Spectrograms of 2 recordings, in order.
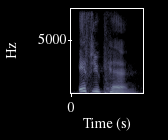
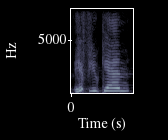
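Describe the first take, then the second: First: Soft, hushed desperation, falling away; hushed begging; desperate plea. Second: High, soft questioning echo; incredulous echo. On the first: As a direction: plead quietly, as a desperate father. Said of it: "You hear the desperation in his voice?". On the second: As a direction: throw the words back in higher-pitched disbelief. Jesus throwing the father's words back. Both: Acted.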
